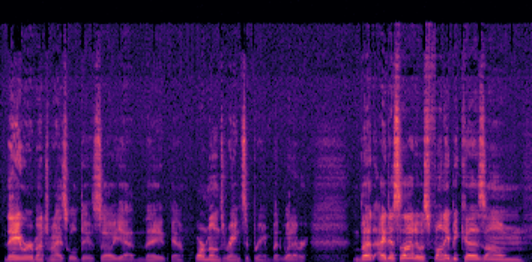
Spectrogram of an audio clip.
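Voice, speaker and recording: A man's voice: medium pitch, very animated, fairly quick, no echo. A man hosting a solo podcast in a casual, digressive, self-deprecating way, talking about his own fiction. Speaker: podcast host.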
